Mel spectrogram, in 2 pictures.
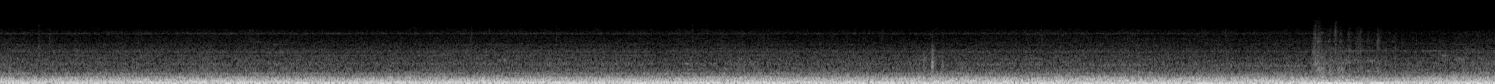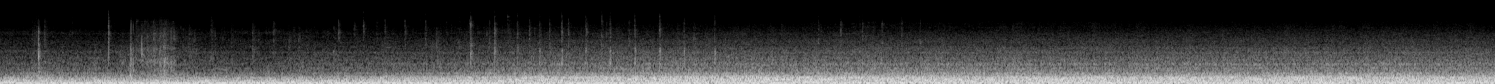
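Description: Jet airliner cabin noise on landing: a steady engine and airflow rumble. About halfway through come a few sharp knocks as the wheels touch down, and then the rumble grows louder as the jet decelerates on the runway with its spoilers raised.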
